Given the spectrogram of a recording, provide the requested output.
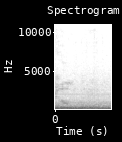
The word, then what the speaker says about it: Villandry: The waiter at the restaurant last night corrected our pronunciation, didn't he? Villandry.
